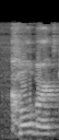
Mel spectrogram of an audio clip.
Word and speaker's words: Colbert: It's a hard T, Drew. Colbert.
